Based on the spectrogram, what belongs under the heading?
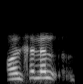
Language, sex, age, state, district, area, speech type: Kannada, female, 30-45, Karnataka, Uttara Kannada, rural, conversation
